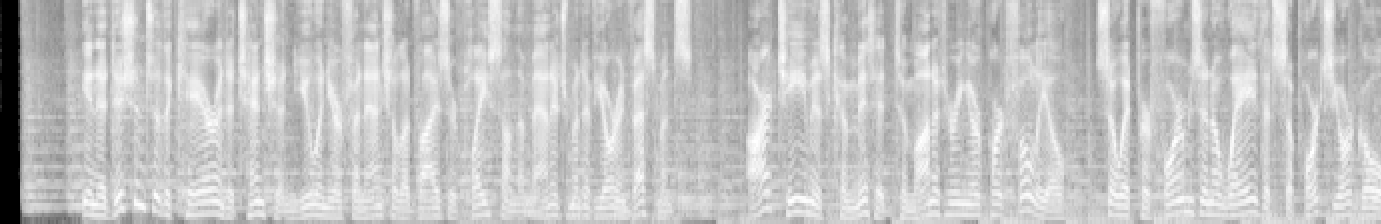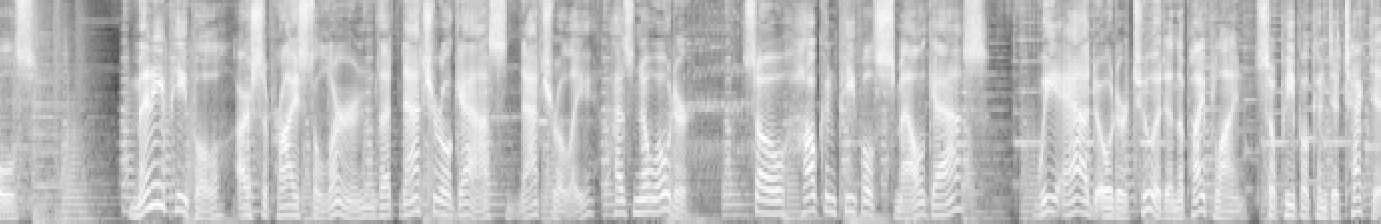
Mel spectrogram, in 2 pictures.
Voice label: e-Learning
